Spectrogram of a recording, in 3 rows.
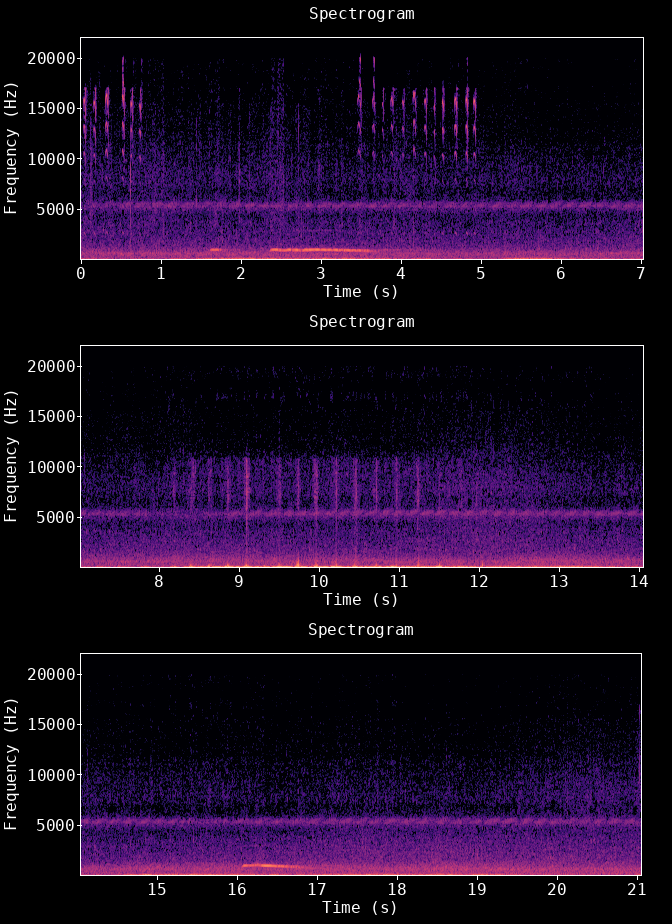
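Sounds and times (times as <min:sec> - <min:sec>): low wind: 0:00.0 - 0:21.0
owl hoot: 0:01.6 - 0:03.9, 0:16.0 - 0:17.0.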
